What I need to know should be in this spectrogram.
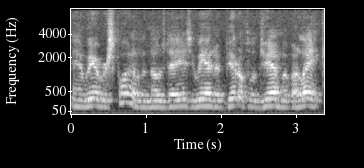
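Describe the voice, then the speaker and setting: In an American accent, a man with a fairly high pitch speaks at a moderate pace with fairly even intonation, and room echo is audible. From Seattle, US Pacific Northwest. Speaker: war veteran, retired teacher. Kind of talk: oral history interview. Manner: halting.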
